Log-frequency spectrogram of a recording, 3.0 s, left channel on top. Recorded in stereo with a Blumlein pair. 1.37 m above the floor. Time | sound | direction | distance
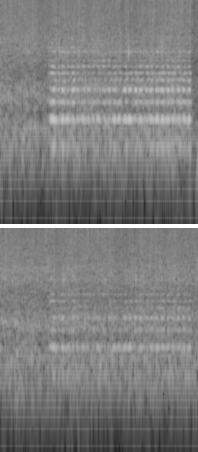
0.7 | a violin | 70° left | ?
